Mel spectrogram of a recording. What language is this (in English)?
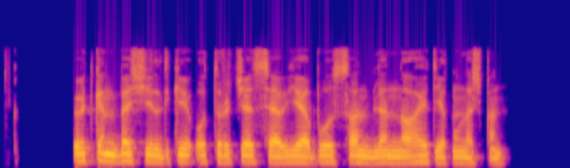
Uyghur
